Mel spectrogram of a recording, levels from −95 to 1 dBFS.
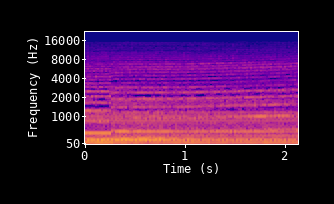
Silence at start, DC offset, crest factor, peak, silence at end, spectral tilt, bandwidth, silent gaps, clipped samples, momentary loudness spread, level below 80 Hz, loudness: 0 s; under 0.1%; 14 dB; -14 dBFS; 0 s; -7 dB/octave; 10 kHz; none; under 0.1%; 7 LU; -38 dBFS; -28 LUFS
